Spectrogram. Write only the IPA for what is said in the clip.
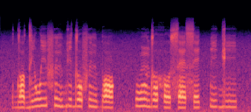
dɔ˨di˨˦wi˦ fĩ˧ɡ͡bi˧ do˦fĩ˦ ɡ͡bɔ˧ | wũ˧do˧ho˨ sɛ˨ se˨˦ k͡pi˧ɡi˧

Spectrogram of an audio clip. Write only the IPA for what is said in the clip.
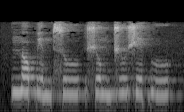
nɔ˦ɓe˨msu˧ | ʃo˧md͡ʒu˦˨ʃe˦ ɓu˧

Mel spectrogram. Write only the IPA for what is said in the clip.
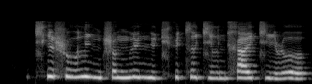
t͡ɕʰi˧˥ʂu˧˥li˨˩ŋ ʂɤ˧˥ŋly˥˩n̪y˨˩t͡ɕʰy˦ t͡sɹ̩˥˩t͡ɕi˩li˩ŋ xa˥ɪ̯ t͡ɕi˨˩ɻɤ˥˩

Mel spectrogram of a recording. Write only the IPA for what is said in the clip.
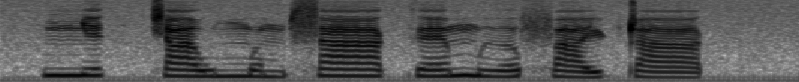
ɲe˦˥k̚ca˧w mə˨˩msaː˧kɛ˧˥mɨ˨˩˦ə̯ fa˨˩˦jʈa˨˩k̚

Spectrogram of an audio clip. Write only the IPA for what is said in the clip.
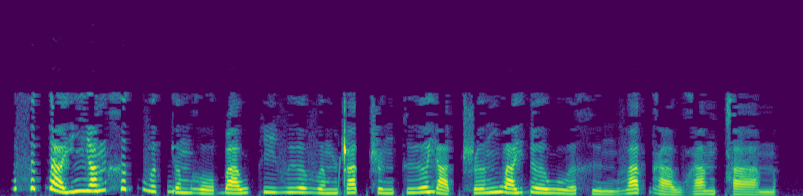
sə˦˥k̚la˨˩˦jɲa˧˥mxə˦˥k̚ və˦˥k̚jə˧mɣo˨˩˦ɓa˧˥w ki˧vɨ˧ə̯ və˧mʈa˦˥t̚ʂɨ˧ŋ kɨ˧˥ə̯ja˨˩t̚ ʂəː˧˥ŋwa˧˥jɗəː˧wu˨˩˦ə̯ xɨ˨˩ŋ va˦˥t̚ɣa˨˩wɣa˧m ca˨˩m

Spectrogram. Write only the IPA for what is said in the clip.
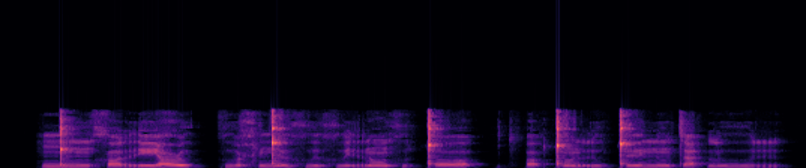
ŋ͡ǃũ xɒre ʕukːuħ ŋ͡ǃəxʷexʷer ɾɔ̃xʷəǃɔ | t͡sʼɒʔǃɔ̃ruǃɘ nũtaʔlur

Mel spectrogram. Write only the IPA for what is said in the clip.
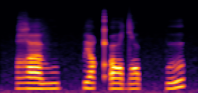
ʁavupːe qʼødˤi pːʊ

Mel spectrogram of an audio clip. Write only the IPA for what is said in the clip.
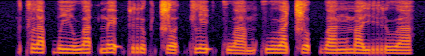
kla˥˩p̚wiː˧ wa˦˥t̚me˥˩ʔpru˦˥k̚ t͡ɕɤː˨˩t̚kli˦˥ʔ kwa˩˦m kwu˧a̯t͡ɕo˦˥k̚ wa˦˥ŋma˧j ru˧a̯

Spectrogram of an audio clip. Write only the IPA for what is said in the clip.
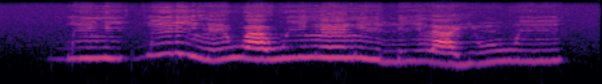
ɡ͡bĩ˧li˧ ɡ͡bĩ˦ɾi˦˨le˨˦wa˧ wi˦lɛ̃˦ lĩ˦˨ni˧ la˨jũ˨˦wĩ˦

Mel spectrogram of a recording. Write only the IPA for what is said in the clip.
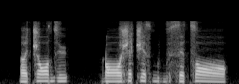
ɐt͡ʃɔːd͡zy | ɽɔːʃɐt͡ʃɪːs bʏbʏ sɪ t͡sɔː

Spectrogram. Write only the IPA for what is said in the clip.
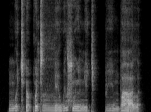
mʊːcʔɛ̃qʷɛ̃clːɪ wisʷĩːɲɪc pːiːmbal

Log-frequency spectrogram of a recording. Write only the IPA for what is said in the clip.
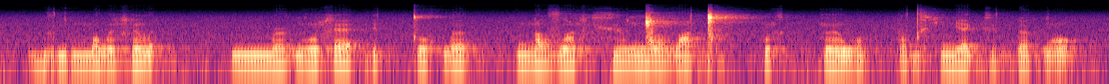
ɡ͡bɯdmːʌwə̃ɬə̃l | mːə˞ ɡõɬɛ | ɾʲœtːoxwə | ɲʌlzˤɛ̃ɬ xʲo ŋ͡ǀoðˤɛɡ͡ǀʌ pːə̃xkːœ̃wo pːʌdɛxɲɛ kʲɔdɗœɡ͡bɔ̃

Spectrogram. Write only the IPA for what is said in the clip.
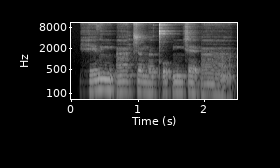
he ðĩːʔãːt͡sœŋœ kʼoʔĩːxɛːʔãː

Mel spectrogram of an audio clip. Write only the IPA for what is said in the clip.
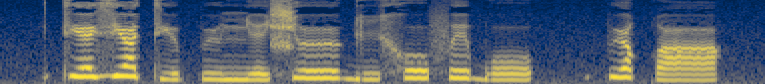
tʲæ˥zʲɑ˥tʲø˩ py˩ɲe˩ɕøː˥ ɡi˩xo˥fe˥bo˩ | py˥qʷɑ˩

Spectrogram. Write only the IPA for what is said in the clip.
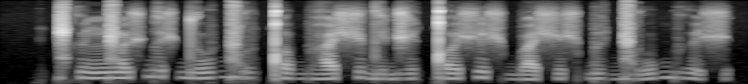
ǁʰɨŋ͡ǁɵʃɡɤʃ duɡ͡ǁu ǃɤbʱaʃə dɨd͡ʒɯ ǃɤʃɯʃ baʃəʃ ɓɨɡ͡ǁubʱɨʃ

